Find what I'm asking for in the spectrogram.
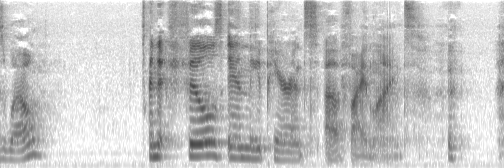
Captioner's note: laughs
